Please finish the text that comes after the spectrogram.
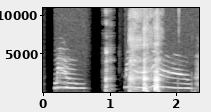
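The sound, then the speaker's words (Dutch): A voice imitates the high, cat-like cry of a small plastic toy figurine that speaks when its eyes are covered: a few sliding, squeaky meows with a short breathy burst between them, fairly loud with no talking. “dus de geluidjes van Mew”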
